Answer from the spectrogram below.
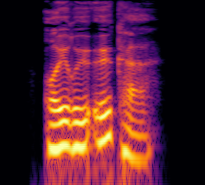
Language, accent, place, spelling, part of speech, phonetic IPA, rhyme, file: German, Germany, Berlin, euryöker, adjective, [ɔɪ̯ʁyˈʔøːkɐ], -øːkɐ, De-euryöker.ogg
- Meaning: inflection of euryök: 1. strong/mixed nominative masculine singular 2. strong genitive/dative feminine singular 3. strong genitive plural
